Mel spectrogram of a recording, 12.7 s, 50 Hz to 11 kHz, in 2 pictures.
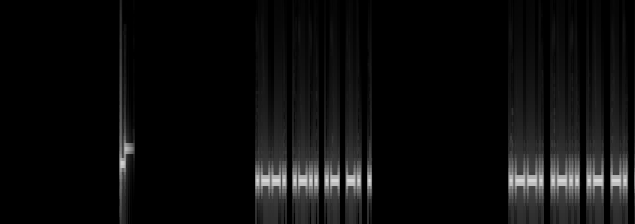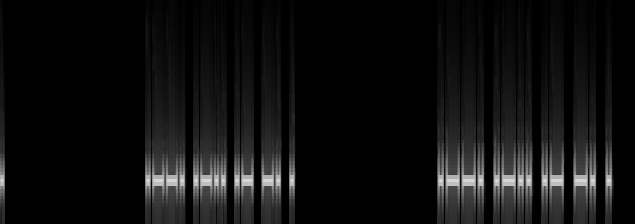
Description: Morse code, heard as a keyed tone, about 38 wpm, 700 Hz. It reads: PLANE PLANE PLANE PLANE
